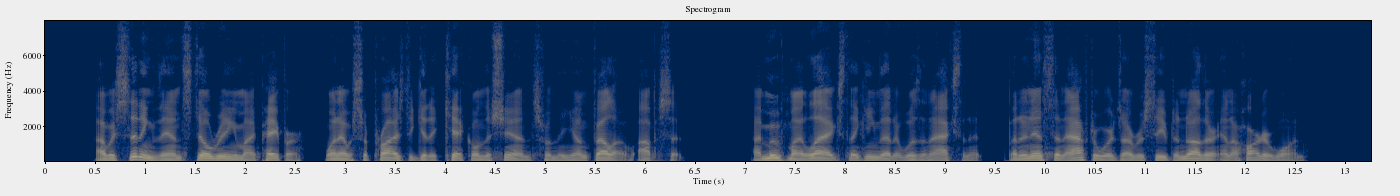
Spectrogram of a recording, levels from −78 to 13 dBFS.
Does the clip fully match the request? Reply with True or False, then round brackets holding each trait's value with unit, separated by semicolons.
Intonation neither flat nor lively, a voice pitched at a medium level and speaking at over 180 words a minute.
False (3.4 semitones; 100 Hz; 205 wpm)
